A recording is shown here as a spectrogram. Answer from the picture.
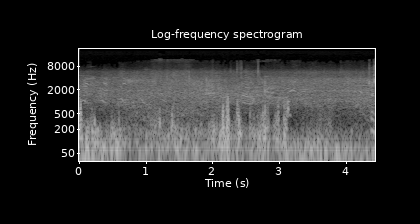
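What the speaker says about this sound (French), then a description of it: "La mouette est passée trop près de lui." Seagull squawking as it flies close overhead at the Blankenberge seaside, honking calls over wind noise and nearby voices.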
